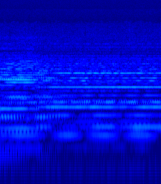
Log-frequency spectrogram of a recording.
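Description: Church organ and cello playing slow sacred music together: sustained organ chords under a low held note, with the cello bowing long notes above.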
